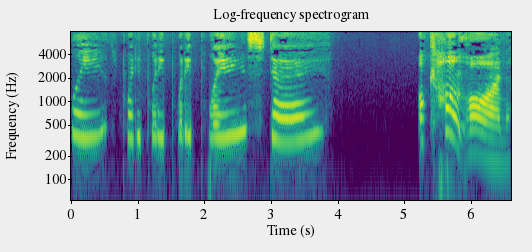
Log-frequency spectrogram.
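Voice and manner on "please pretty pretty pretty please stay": high, slow little bitty voice. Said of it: "do that kind of voice the way you did".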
